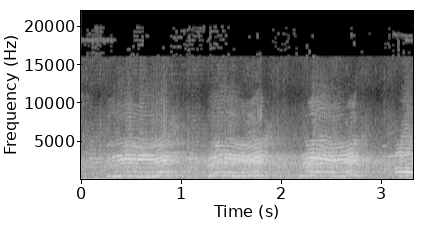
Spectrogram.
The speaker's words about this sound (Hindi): पूरा स्टेडियम क्रिश क्रिश क्रिश की आवाज़ से गूंज उठा था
